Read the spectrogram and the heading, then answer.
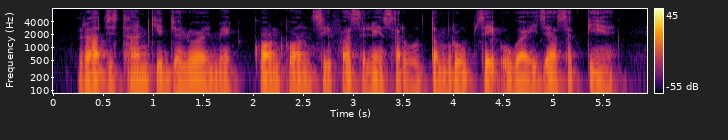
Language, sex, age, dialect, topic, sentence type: Hindi, male, 18-24, Marwari Dhudhari, agriculture, question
